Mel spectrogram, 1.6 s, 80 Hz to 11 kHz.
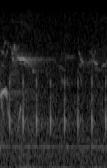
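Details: Bearded woodpecker drumming in the distance on a sunrise safari drive, 27 Oct 2016: even knocks about five per second, a territorial signal telling other bearded woodpeckers this is its territory; a brief whistle from another bird opens the clip.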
